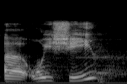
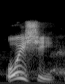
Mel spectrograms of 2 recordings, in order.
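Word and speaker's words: Oishii: Oishi. – Oishi. We're going to go with that. It's O-I-S-H-I-I.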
